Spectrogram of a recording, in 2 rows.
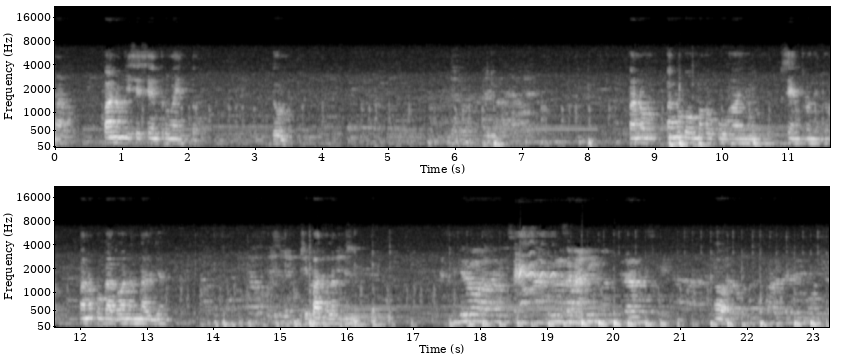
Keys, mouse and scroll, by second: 6.8 drag, 7.0 middle click, 7.0 scroll up 2, 9.2 2, 10.0-10.3 drag.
